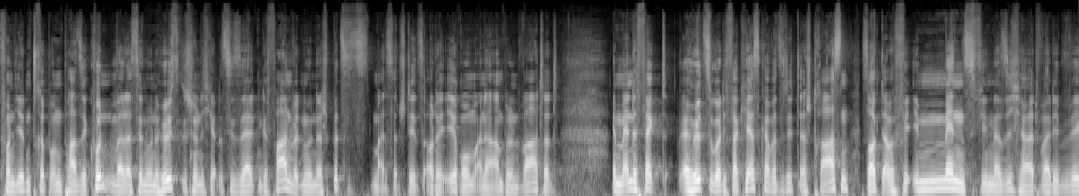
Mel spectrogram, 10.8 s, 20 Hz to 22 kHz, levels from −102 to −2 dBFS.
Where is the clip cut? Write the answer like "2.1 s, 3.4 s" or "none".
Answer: 8.6 s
